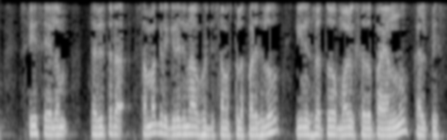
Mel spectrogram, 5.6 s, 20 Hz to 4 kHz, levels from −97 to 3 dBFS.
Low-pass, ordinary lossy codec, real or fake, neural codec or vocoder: 3.6 kHz; none; real; none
